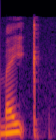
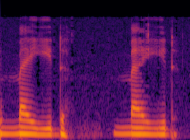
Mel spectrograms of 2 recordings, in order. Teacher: when we move on to the past tense and past participle we need to have a voiced d sound so the vowel stays the same but we switch to a d so that goes from make to made made with a vibration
